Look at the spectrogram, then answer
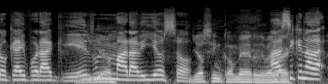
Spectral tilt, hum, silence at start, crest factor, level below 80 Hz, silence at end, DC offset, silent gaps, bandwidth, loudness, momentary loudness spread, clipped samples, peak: -5 dB/octave; none; 0 s; 14 dB; -44 dBFS; 0.05 s; under 0.1%; none; 15 kHz; -15 LUFS; 6 LU; under 0.1%; -2 dBFS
